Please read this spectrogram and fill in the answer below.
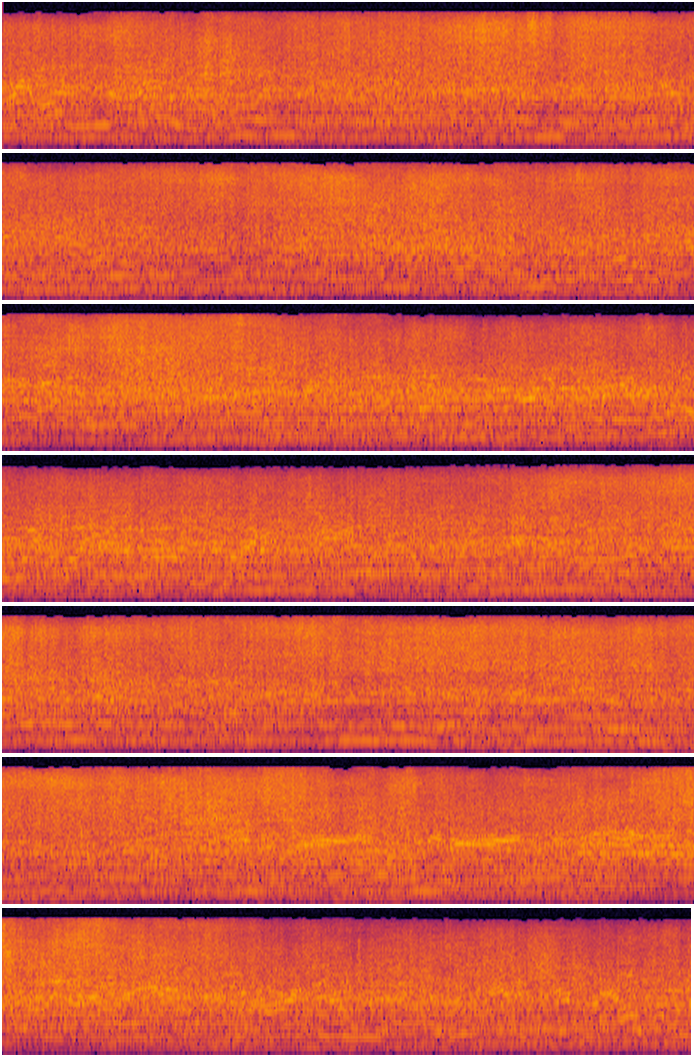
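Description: Several Mod Lite race cars' engines running hard around a dirt oval, the overlapping engine notes wavering up and down as the cars work through the turns.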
